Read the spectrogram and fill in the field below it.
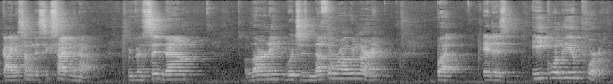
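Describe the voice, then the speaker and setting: A man's voice: fairly high pitch, moderate pace, pauses often, a bit bright. A man teaching an elementary gym class by video, cheering kids on through exercises and calling himself by name in the third person. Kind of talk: leading a video workout class. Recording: roomy echo, voice from a distance.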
